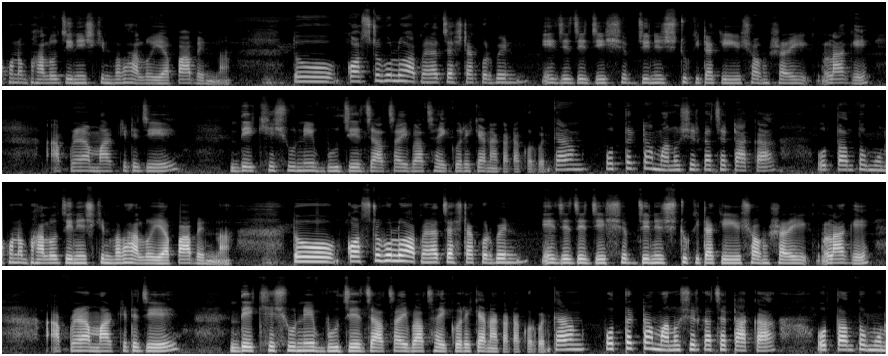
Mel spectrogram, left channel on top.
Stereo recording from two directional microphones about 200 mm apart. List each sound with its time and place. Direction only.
0.0 s speech: 10° right (ahead or behind)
